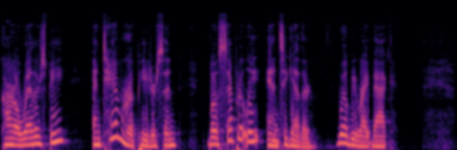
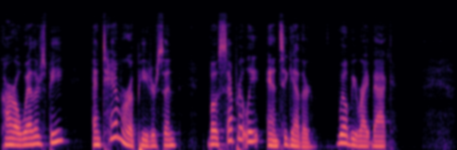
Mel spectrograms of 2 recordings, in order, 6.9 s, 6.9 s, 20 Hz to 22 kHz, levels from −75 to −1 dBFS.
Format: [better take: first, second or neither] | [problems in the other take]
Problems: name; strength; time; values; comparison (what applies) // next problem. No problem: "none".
second | distortion; slight; 9 dB below the speech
